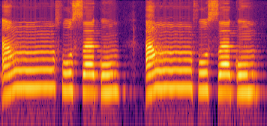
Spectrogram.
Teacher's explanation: کیونکہ یہ جو فا حرف ہے نا، حروف اخفا کے جو 15 حرف ہیں اس میں سے ایک ہے، تو یہاں پر ہم اخفا کریں گے، یعنی کہ نون ساکن کی آواز کو ناک میں چھپائیں گے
